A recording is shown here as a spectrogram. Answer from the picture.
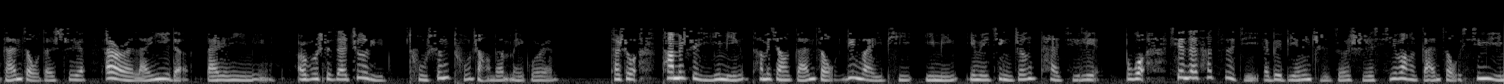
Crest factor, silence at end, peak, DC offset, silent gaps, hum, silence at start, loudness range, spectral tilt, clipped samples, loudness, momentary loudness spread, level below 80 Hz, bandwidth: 22 dB; 0 s; -2 dBFS; under 0.1%; none; none; 0.05 s; 5 LU; -5 dB/octave; under 0.1%; -24 LUFS; 11 LU; -62 dBFS; 5.8 kHz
